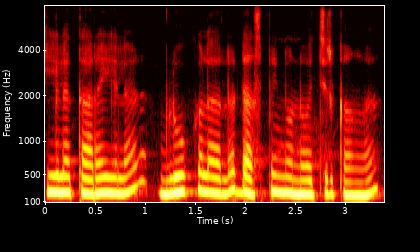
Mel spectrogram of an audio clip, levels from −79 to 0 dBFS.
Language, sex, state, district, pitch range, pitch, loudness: Tamil, female, Tamil Nadu, Nilgiris, 215-245 Hz, 230 Hz, -13 LUFS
